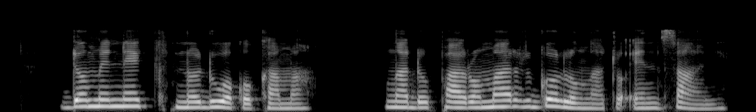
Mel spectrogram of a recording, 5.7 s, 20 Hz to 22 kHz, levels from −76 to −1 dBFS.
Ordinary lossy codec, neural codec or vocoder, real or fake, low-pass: none; codec, 16 kHz, 4.8 kbps, FACodec; fake; 7.2 kHz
